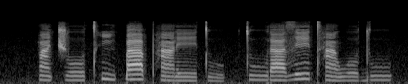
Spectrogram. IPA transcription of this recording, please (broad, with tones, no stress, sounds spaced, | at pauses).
p ã˨ t͡ʃ oː˨ tʰ ĩ˦˨ k͡p a˦ pʰ ã˨ ɾ eː˨ t u˨ | t uː˨ ɾ a˨ z eː˦ tʰ ã˨ w o˨ d uː˦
